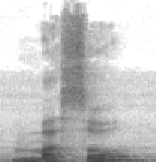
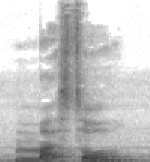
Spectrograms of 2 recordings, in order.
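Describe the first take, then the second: Both takes have the same delivery.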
